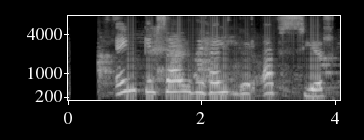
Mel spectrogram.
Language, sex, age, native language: Icelandic, male, 8, Icelandic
